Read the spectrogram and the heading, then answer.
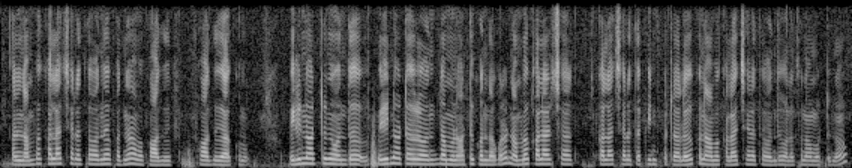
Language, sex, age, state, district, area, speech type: Tamil, female, 30-45, Tamil Nadu, Salem, rural, spontaneous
